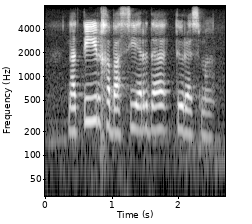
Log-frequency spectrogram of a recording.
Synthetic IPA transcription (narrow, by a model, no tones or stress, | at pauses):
nɐtiːrχəbɐsiərdətuɾəsmə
